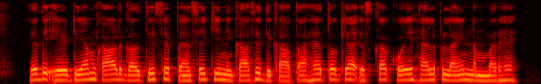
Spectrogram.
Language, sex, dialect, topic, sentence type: Hindi, male, Garhwali, banking, question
